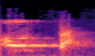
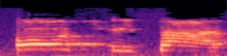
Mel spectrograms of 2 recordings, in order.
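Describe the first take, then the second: First: The name is said quickly, in an English style. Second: The name is said carefully, not in English style. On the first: The speaker calls it wrong. "You are pronouncing it fast in an English way" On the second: The speaker calls it right. "Say Osita. O-S-I-T-A"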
